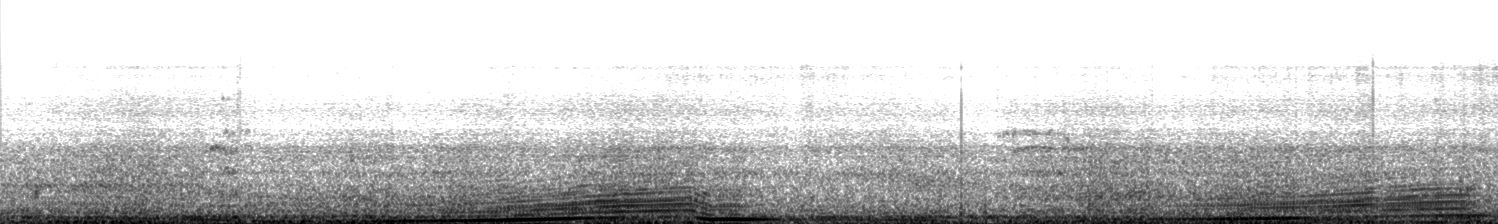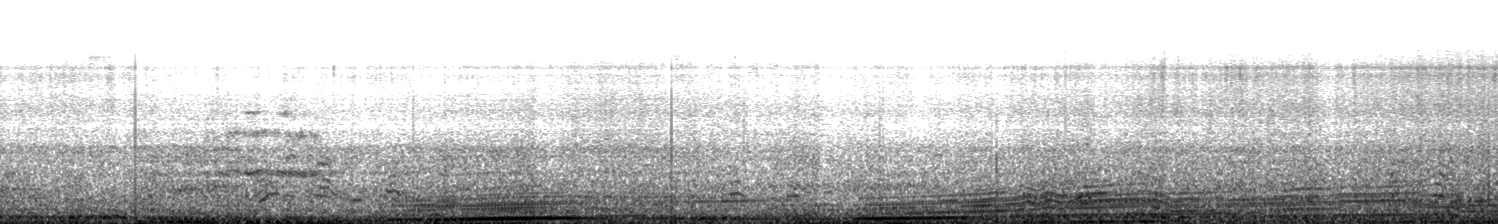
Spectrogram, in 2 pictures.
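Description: Tyres roar on the track surface.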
